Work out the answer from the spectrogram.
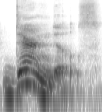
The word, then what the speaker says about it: Dirndl: the best Lederhosen and Dirndls. which is another word that I didn't recognize, but it means that traditional dress that you see from that Bavarian type of region. It's apparently pronounced like Dirndl, and it comes from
